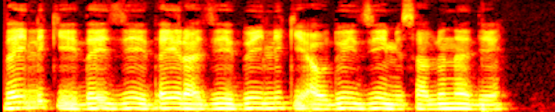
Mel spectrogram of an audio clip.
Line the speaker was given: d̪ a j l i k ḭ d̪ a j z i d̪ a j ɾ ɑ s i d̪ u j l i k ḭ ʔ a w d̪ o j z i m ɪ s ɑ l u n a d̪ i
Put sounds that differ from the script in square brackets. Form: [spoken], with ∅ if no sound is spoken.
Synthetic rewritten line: d̪ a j l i k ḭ d̪ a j z i d̪ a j ɾ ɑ [z] i d̪ u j l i k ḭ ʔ a w d̪ [u] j z i m ɪ s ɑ l u n a d̪ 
